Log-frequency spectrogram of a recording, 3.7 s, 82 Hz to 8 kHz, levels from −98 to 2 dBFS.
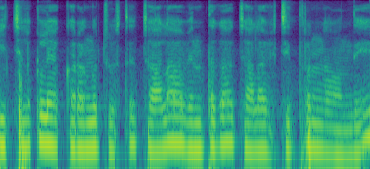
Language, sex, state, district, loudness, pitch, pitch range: Telugu, male, Andhra Pradesh, Sri Satya Sai, -20 LUFS, 145 Hz, 140-155 Hz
